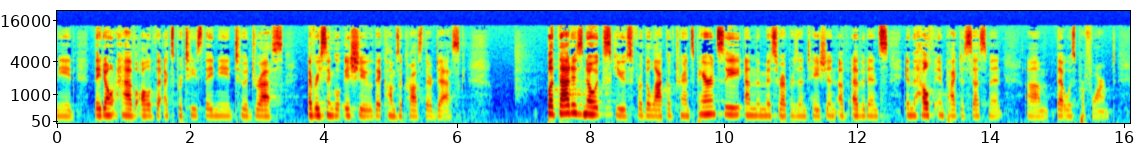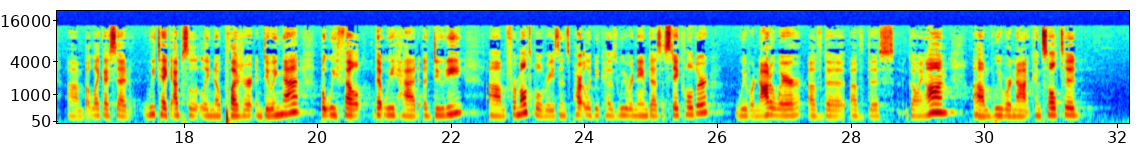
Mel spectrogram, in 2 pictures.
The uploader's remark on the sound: A powerful town hall meeting recorded last week in Salisbury.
